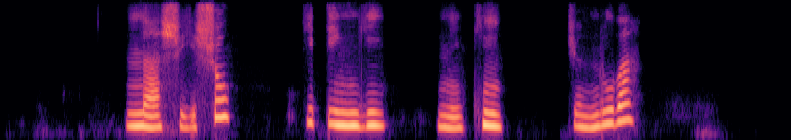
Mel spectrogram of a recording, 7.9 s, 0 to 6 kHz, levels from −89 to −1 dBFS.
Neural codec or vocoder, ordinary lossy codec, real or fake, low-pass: codec, 16 kHz, 0.8 kbps, ZipCodec; Opus, 32 kbps; fake; 5.4 kHz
